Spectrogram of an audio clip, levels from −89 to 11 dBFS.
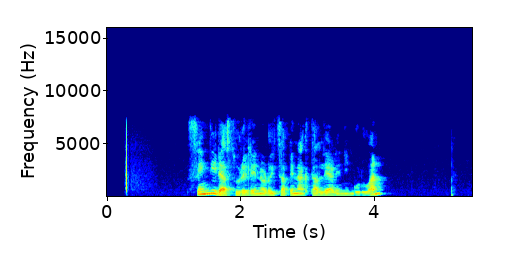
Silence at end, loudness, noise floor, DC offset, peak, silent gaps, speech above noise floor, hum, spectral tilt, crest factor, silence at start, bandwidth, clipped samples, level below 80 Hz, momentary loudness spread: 0.3 s; -24 LUFS; -75 dBFS; under 0.1%; 0 dBFS; none; 52 dB; none; -6 dB/octave; 26 dB; 1.25 s; 7.6 kHz; under 0.1%; -70 dBFS; 11 LU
